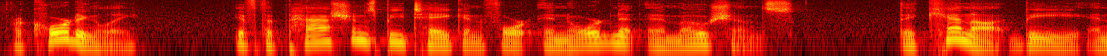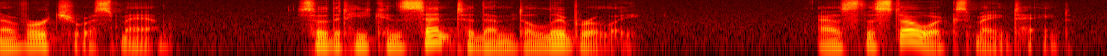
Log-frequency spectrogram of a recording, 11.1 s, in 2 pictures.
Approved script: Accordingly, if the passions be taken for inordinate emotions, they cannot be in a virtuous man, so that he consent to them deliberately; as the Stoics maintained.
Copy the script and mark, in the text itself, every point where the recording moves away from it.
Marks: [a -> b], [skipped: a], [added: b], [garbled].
Accordingly, if the passions be taken for inordinate emotions, they cannot be in a virtuous man, so that he consent to them deliberately; as the Stoics maintained.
